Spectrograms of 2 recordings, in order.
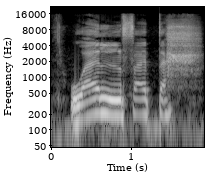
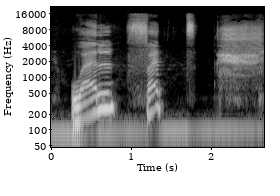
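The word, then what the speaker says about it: وَالْفَتْحِ: Jangan sampai bacanya wal fatah. Fatah tidak. Tapi wal fath. Nah, gitu ya. Tahan dulu huruf ta-nya, kemudian anginnya sedikit. Fath. Baru ha-nya.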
